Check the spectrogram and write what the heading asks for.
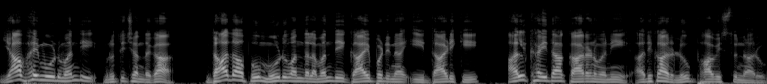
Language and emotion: Telugu, neutral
